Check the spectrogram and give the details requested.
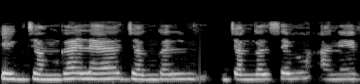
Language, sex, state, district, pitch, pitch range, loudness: Hindi, female, Maharashtra, Nagpur, 245 Hz, 235-260 Hz, -16 LUFS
